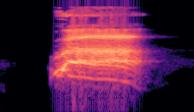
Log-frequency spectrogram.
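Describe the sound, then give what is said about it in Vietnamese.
A single agonized scream from an ambusher struck down and disintegrating in a fantasy battle. It is a drawn-out, moaning cry about a second long, loud and alone, with no other voices. “Một tiếng hét thảm vang lên”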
